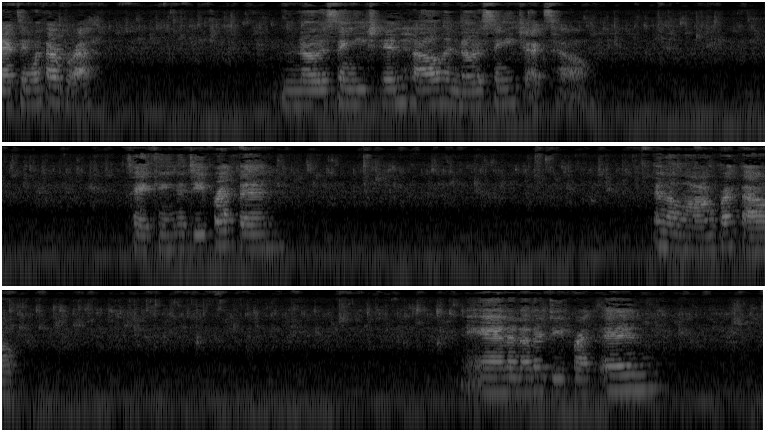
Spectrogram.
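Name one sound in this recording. A young woman speaks calmly and slowly, close by, in short phrases with long pauses.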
